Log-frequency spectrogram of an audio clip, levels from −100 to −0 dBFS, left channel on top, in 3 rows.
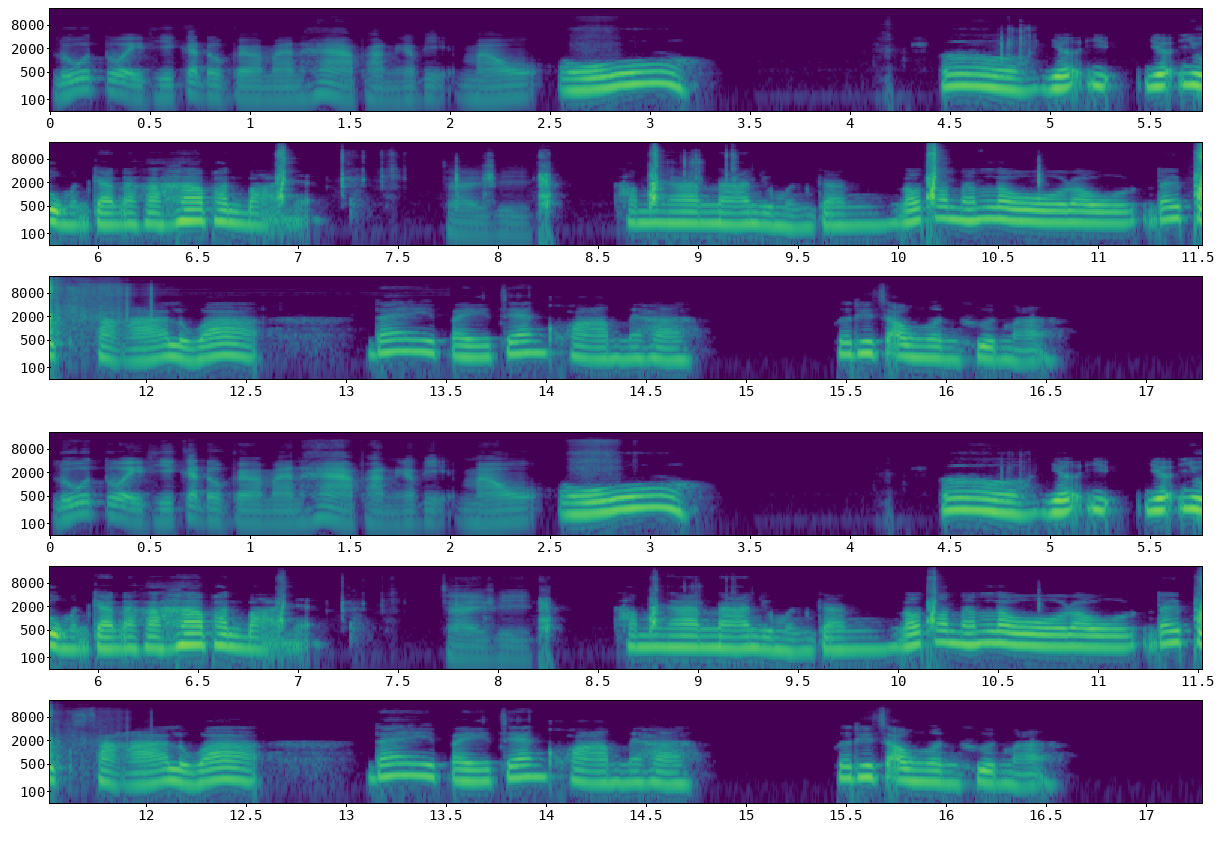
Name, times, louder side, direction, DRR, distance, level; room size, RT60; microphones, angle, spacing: voice 1, 0.0-2.8 7.7-8.2, right 3 dB, 55° right, 3.8 m, -46 dB
voice 2, 2.5-3.2 4.5-7.1 8.6-14.8 15.5-16.6, right 1 dB, 10° right, 0.3 m, -31 dB
Fire, 4.2-4.4 4.7-4.9 6.8-8.3 8.7-9.3 10.1-10.3 10.7-10.8 11.4-12.1 12.6-12.7, left 7 dB, 55° left, 0.6 m, -35 dB
head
